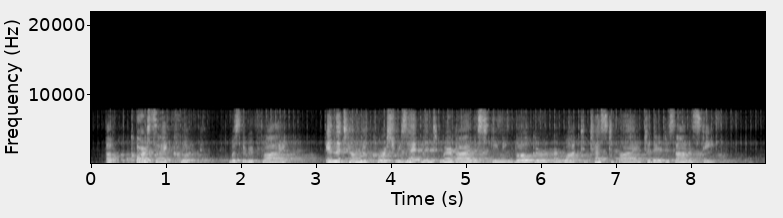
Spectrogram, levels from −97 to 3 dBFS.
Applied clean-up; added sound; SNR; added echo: neural separator model SepFormer DNS4.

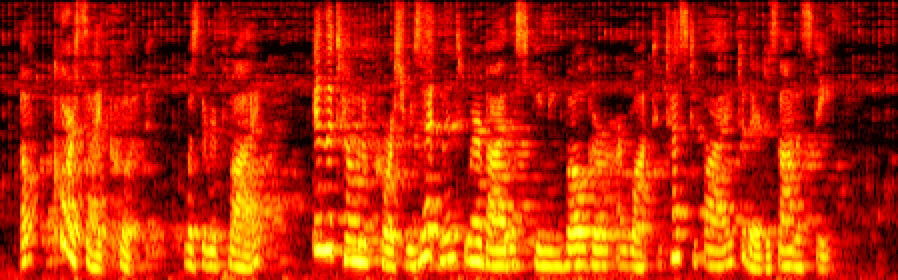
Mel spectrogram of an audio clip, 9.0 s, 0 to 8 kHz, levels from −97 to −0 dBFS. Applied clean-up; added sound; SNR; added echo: classical method WPE with log-MMSE.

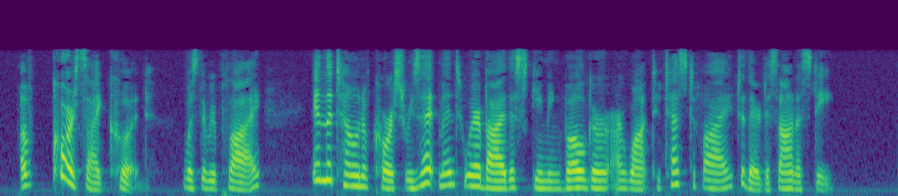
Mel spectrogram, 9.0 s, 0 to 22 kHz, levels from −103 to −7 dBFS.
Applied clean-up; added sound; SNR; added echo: none; none; none; none.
